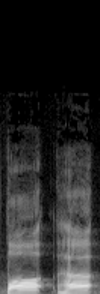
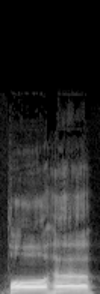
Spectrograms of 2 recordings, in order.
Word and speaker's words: طه: لا نقول طاء هاء بل نقول طاها.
